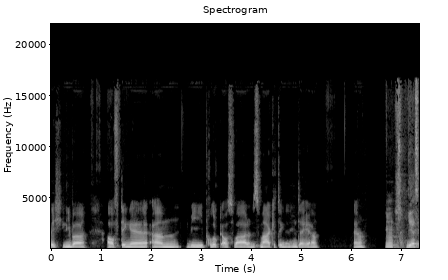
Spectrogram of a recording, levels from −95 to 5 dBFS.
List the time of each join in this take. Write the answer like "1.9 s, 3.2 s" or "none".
6.0 s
